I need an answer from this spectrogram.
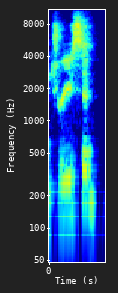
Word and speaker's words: Driessen: didn't call games yeah in the 70s dan dreesen yes andreas andreessen okay so then cool with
